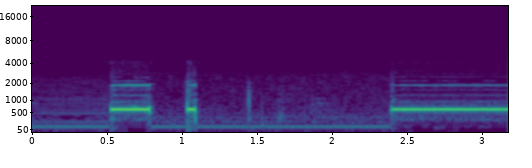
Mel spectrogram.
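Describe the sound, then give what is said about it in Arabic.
Telephone line tones as a caller is connected to a call-in line: two short beeps over a low hum, then a long, steady, level tone that holds to the end. “نأخذ اتصالا هاتفيا.”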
